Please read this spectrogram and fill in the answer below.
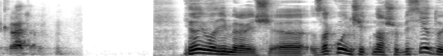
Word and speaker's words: Катар: грядущем чемпионате мира в Катаре. Ну, англичане говорят Катар, французы говорят Катар. Там, ну, в общем, кто как говорит, но ударение мне удобнее словить на Катар, хотя вроде говорят, что правильно говорить Катар.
